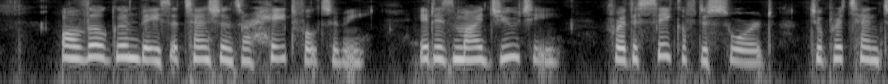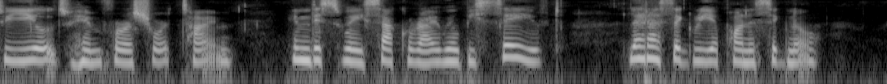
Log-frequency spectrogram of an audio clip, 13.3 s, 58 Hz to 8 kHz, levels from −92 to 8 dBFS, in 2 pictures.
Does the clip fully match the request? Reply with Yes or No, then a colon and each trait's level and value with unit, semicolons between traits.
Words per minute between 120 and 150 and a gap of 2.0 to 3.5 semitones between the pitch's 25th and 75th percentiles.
No: average, 185 wpm; average, 2.9 semitones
